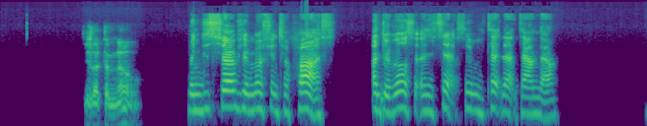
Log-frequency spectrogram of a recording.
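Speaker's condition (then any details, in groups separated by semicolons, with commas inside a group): Myasthenia gravis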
